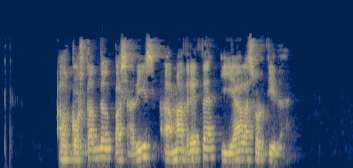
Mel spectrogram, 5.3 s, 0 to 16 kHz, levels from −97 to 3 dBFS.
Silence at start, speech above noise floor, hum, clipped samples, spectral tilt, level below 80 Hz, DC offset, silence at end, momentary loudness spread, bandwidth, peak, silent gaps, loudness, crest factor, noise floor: 0.85 s; 72 dB; none; under 0.1%; -4 dB/octave; -58 dBFS; under 0.1%; 1.05 s; 7 LU; 8.2 kHz; 0 dBFS; none; -16 LUFS; 18 dB; -89 dBFS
